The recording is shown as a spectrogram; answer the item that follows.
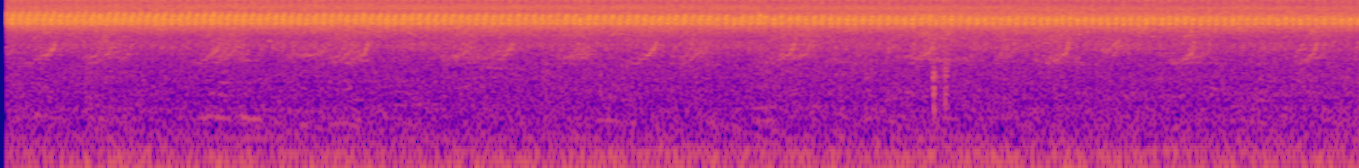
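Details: Cicadas in summer at Meiji Jingu shrine, Japan: a dense, steady high-pitched buzzing drone fills the air without pause, with faint short chirps from other insects or birds repeating in the background.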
